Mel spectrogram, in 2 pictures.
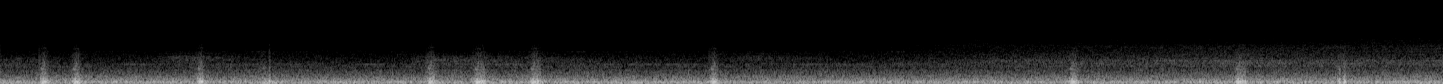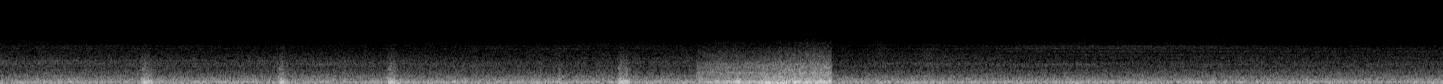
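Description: A deep mechanical rumble drones steadily.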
